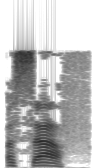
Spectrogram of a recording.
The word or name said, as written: asaph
